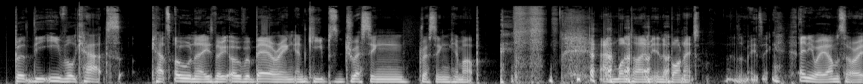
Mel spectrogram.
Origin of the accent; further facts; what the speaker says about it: United Kingdom; I'm British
